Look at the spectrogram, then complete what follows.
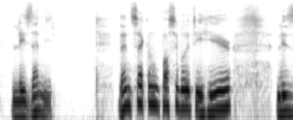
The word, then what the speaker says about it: les amis: this one, amis, friends, then you should make the liaison, les amis, all right, les amis.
